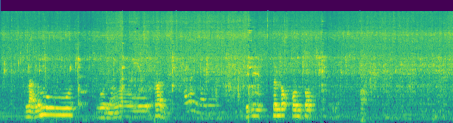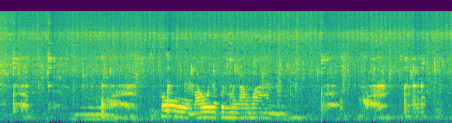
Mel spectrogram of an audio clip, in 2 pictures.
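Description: A metal spatula scrapes against a pan.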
